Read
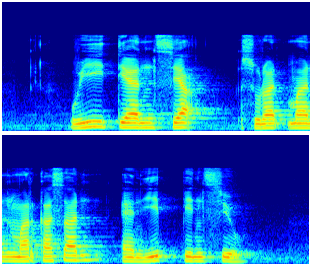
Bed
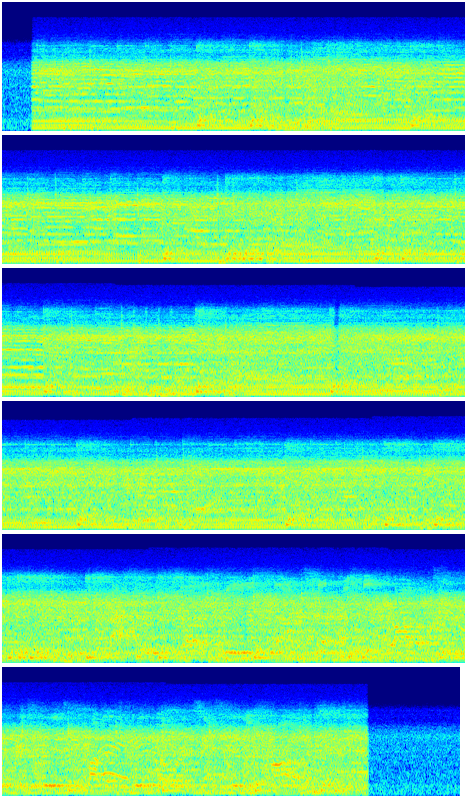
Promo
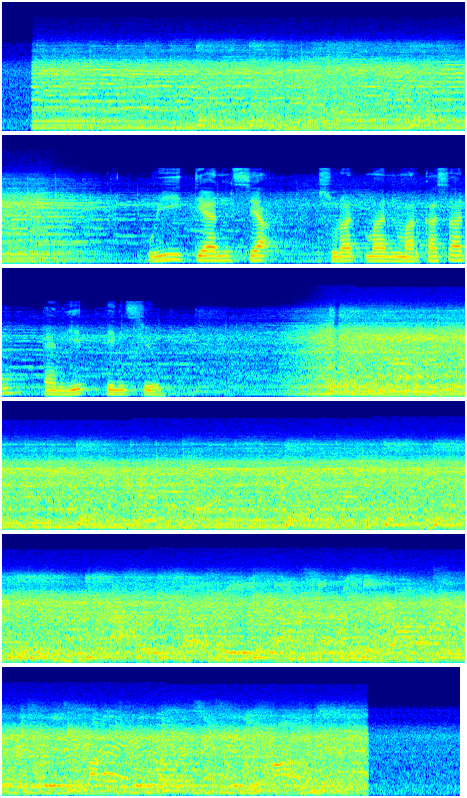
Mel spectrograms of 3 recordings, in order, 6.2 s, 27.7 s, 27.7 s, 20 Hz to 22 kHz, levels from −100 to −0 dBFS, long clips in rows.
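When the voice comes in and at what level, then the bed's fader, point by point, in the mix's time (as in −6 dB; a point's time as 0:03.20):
5.40 s, −3.0 dB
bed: 0:05.02 −5.5 dB
0:05.79 −23 dB
0:11.96 −23 dB
0:12.54 −1.5 dB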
